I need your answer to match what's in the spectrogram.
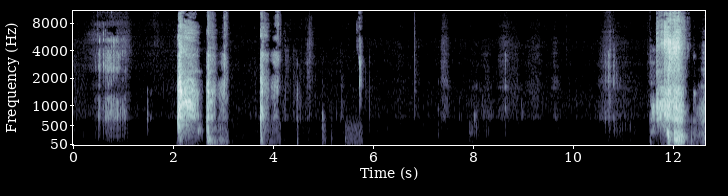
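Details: Male sneezing uncontrollably: several sharp, explosive bursts with quiet gaps, ending in one loud burst; repeated sneezing.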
